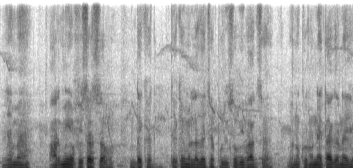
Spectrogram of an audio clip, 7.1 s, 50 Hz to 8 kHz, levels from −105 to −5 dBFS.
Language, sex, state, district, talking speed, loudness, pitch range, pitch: Hindi, male, Jharkhand, Jamtara, 160 wpm, -25 LUFS, 110-120 Hz, 115 Hz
